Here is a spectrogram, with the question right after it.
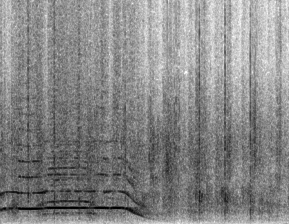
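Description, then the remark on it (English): An audience claps to vote for Nick Fury and Maria Hill, a dense, steady burst while a high, sustained whoop rings over it for about a second before sliding downward; the applause carries on a little softer afterward. “Let us vote then. Nick Fury and Maria Hill, applaud now.”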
